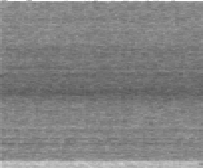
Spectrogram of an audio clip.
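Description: A toothbrush scrubs against teeth.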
